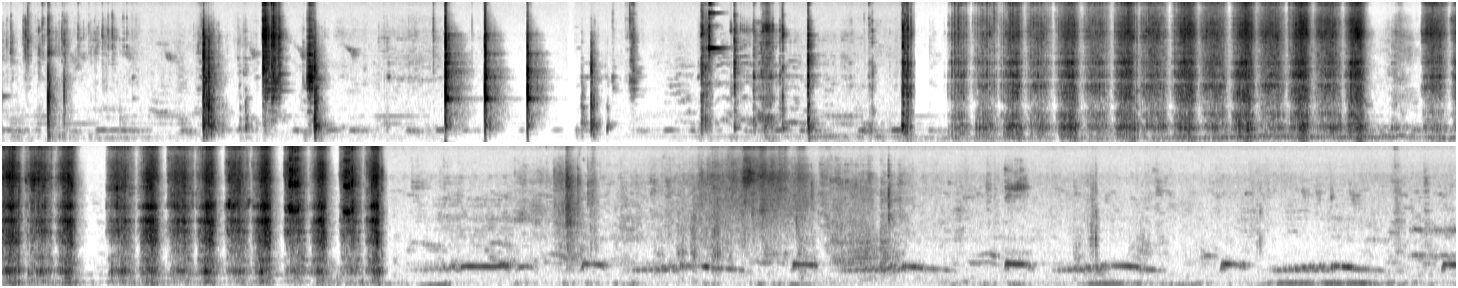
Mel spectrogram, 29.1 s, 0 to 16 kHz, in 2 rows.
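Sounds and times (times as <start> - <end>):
hand saw cutting wood: 8.9 - 18.4.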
